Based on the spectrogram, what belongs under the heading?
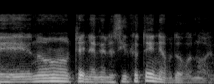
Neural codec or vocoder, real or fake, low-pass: codec, 24 kHz, 3 kbps, HILCodec; fake; 10.8 kHz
